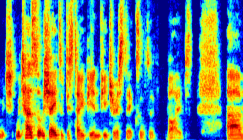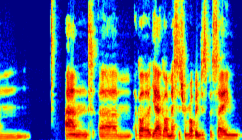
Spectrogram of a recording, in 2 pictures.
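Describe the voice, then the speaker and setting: Bright, low-pitched man, wry and casual. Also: poor audio. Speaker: writer. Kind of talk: casual interview talk.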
